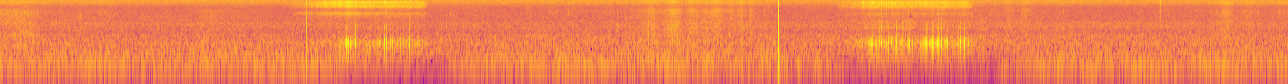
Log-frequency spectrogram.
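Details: A person snoring: two soft, fluttering snores about five seconds apart, over a steady low hum of room noise.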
